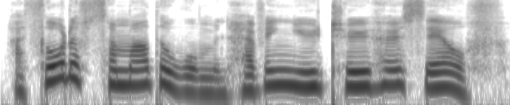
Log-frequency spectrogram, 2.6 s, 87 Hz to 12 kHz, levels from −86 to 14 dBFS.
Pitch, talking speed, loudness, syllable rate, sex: 205 Hz, 235 wpm, -17 LUFS, 5.9 syllables/s, female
